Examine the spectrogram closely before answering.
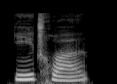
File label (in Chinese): "遗传", Chinese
